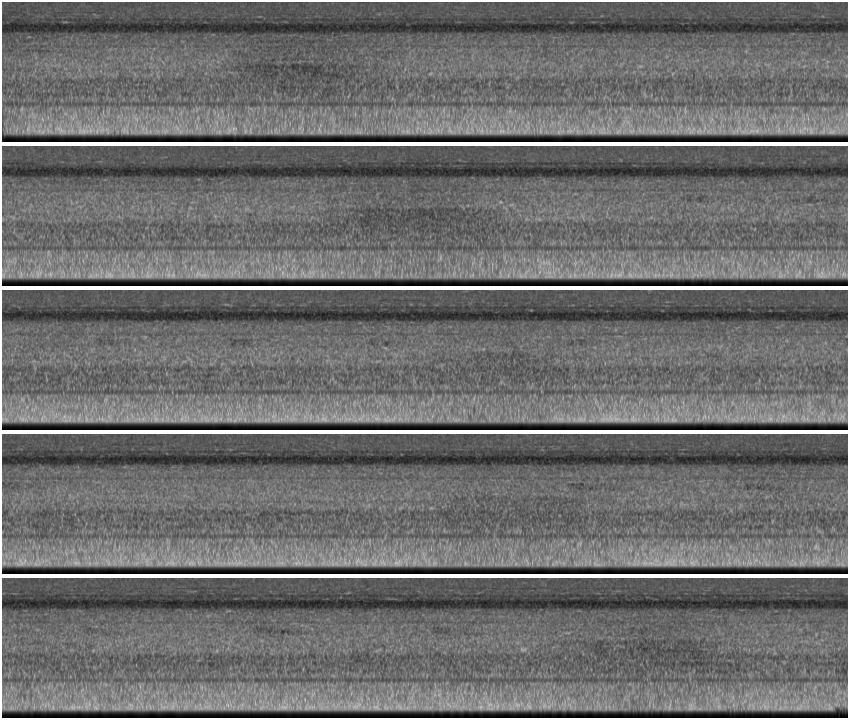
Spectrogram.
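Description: Quiet room tone: a steady low hiss from the microphone with a faint constant electrical hum and a thin high whine, and no other distinct sound.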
